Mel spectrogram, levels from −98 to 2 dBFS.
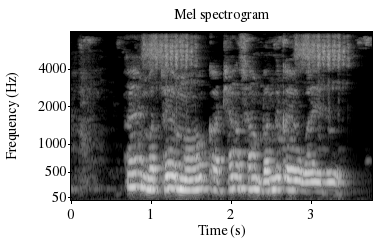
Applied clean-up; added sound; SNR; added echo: classical method WPE with log-MMSE.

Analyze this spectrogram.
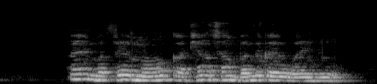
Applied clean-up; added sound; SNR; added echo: neural separator model SepFormer DNS4.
